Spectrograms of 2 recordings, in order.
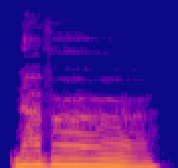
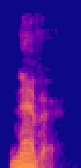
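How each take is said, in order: First: A drawn-out, playfully higher Never; drawn-out teasing Never; mock solemn never. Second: Said in the usual way. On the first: Shown as a demonstration. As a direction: stretch out Never. with a wink. Sarcastic repeated denial.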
